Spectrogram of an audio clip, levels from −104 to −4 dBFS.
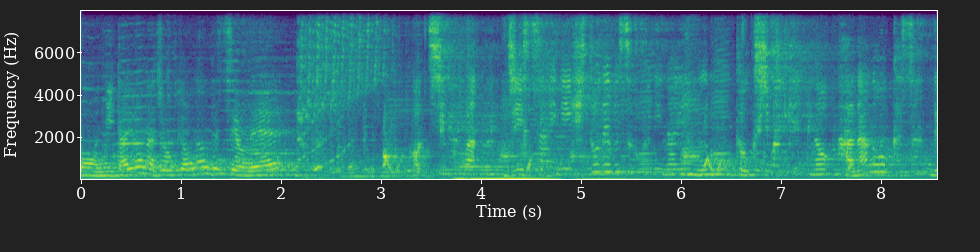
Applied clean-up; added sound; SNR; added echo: neural separator model SepFormer DNS4.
